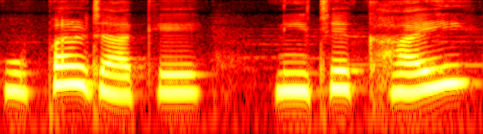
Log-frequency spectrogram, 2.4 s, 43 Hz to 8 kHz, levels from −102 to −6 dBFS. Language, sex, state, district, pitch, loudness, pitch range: Hindi, female, Madhya Pradesh, Bhopal, 235 Hz, -18 LUFS, 220-280 Hz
